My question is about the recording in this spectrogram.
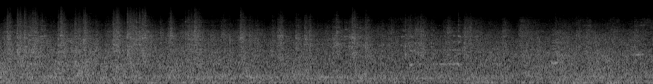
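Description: Freight train cars, enclosed autoracks, rolling steadily past at close range: a continuous rumble of steel wheels on rail with rapid, repeated clicks from the wheels.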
